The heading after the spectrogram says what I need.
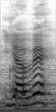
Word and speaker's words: Yahvé: La pronunciación de esa no es como la W que nosotros estamos acostumbrados a pronunciar aquí. Ellos la pronuncian como una U.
